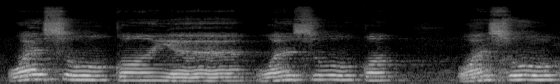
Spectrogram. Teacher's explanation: qalqalah sughra untuk huruf qaf ni kita kena lantunkan qaf tu tebal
